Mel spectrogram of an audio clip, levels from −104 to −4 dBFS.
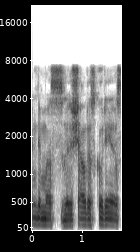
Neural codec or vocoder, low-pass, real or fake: codec, 16 kHz, 8 kbps, FunCodec, trained on LibriTTS, 25 frames a second; 7.2 kHz; fake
